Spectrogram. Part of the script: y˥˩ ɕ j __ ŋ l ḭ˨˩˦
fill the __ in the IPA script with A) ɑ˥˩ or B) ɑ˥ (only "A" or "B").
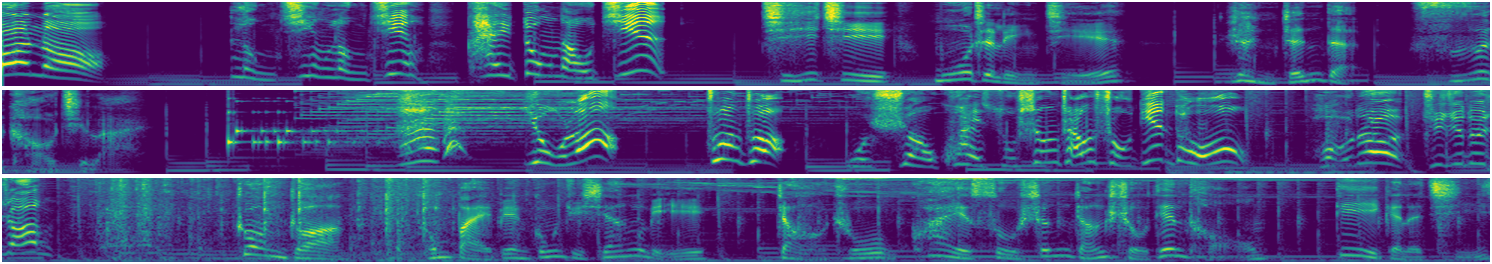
B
